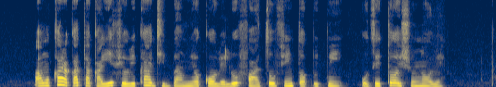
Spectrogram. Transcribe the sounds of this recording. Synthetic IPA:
a̰˨w̃ɔ̃˧ka˦ɾa˦˨ka˨˦ta˦˨ka˨je˨˦fi˧o˧ɾi˧ka˦˨di˨ɡ͡ba˨w̃ĩ˨˧ɔ˧kɔ˧˨ɾɛ˨lo˨˦fa˦˨to˦fĩ˧n̩˦tɔ˧k͡pĩ˧k͡pĩ˧ | o˨ti˧tɔ˦i˦˨ʃu˨˦nã˦˨ɾɛ˨

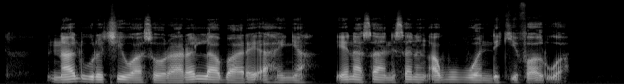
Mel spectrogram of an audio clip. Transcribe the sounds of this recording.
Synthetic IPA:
na˦luː˨ɽa˦t͡ʃeː˦˨waː˨sa˨wɽaː˨ɾɐ˦nlaː˨baː˨ɾa˦jʔa̰˨ɦa˦ɲjaː˨ | jʔɐ˦naː˨saː˦˨ni˦sɐ˦nɪ˨ŋʔa̰˨buː˦bʊ˦wɐ˨nda˨kʲʰeː˨ɸaː˨ɽʊ̰˦wa̰ː˦

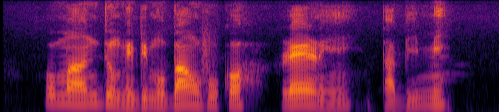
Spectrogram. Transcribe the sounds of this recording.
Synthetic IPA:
o˦mãː˦˧n̩˦dũ˦˨mĩ˧˦bi˦mo˧ba˦n̩˦hu˦kɔ˦ | ɾɛ˦ɾ̃ĩ˨˦ta˨bi˨˦mĩ˦

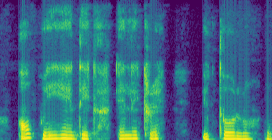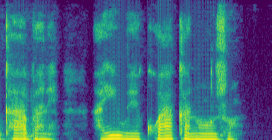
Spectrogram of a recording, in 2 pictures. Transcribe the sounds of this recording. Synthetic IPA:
ɔ˦pʊ˨i˦ɦe˦dɪ˦ka˨e˦le˦kɾe˦ | i˨to˦lu˦ŋ̩˨kʰa˦a˦ba˨ɾɪ˨ | a˨jɪ˦we˨kʰʊ˦a˦kʰa˨nʊ˦zɔ˦

